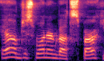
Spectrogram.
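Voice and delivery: put-on high, quick, brisk kid-sounding voice. Retelling a movie scene's phone call to the foster parents, imitating the kid's voice. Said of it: "he's in the kid's voice".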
